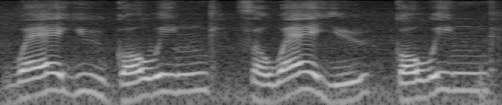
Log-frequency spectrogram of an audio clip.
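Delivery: slow, even "Where you going?"; fifty-fifty normal way. Shown as a demonstration. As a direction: give "Where you" and "going" equal, drawn-out time. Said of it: "normal English way would be fifty fifty".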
